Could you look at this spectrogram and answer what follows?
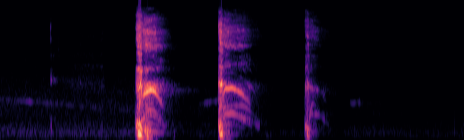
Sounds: Throat clearing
